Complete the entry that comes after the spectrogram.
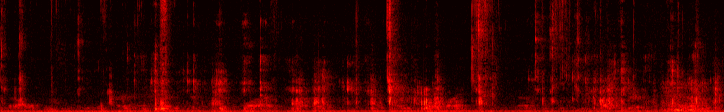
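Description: A person chewing a mouthful of sushi up close, with irregular soft wet clicks and smacks of the mouth. A steady low hum runs underneath.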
